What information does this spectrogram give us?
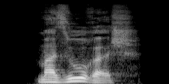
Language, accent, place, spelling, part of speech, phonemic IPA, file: German, Germany, Berlin, masurisch, adjective, /maˈzuːʁɪʃ/, De-masurisch.ogg
- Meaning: Masurian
